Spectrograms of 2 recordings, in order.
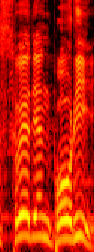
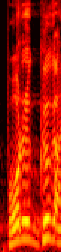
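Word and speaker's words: Swedenborg: 세 번째는 줄 베른, 네 번째는 에마누엘 스웨덴 보리, 이것도 보르그가 아니고 보리라고 읽어야 스웨덴 말입니다.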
